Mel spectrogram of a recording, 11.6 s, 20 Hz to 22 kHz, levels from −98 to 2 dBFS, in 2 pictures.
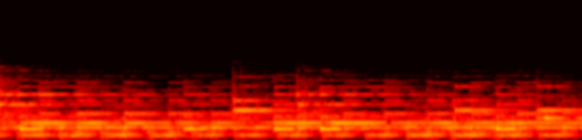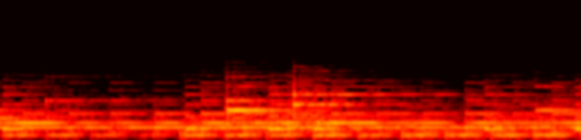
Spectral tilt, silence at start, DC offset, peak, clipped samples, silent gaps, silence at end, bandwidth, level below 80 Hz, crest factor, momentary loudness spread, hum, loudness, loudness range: -6 dB/octave; 0 s; under 0.1%; -24 dBFS; under 0.1%; none; 0 s; 3.3 kHz; -80 dBFS; 14 dB; 7 LU; none; -40 LUFS; 2 LU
